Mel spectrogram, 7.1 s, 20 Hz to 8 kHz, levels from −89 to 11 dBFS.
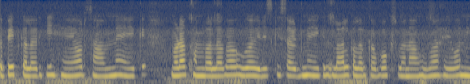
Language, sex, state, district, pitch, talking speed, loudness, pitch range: Hindi, female, Chandigarh, Chandigarh, 235 Hz, 220 wpm, -16 LUFS, 225-250 Hz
